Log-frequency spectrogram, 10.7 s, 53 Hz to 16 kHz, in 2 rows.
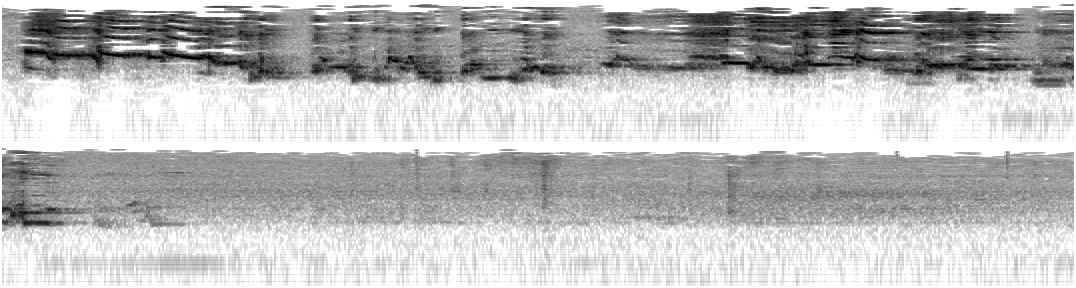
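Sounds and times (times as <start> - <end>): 
Australian magpie singing flute-like warbling notes: 0.1 - 6.4.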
